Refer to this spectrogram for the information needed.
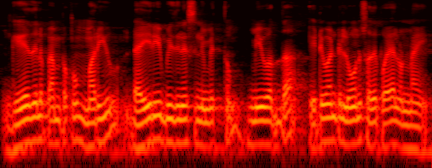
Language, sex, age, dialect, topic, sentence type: Telugu, male, 25-30, Utterandhra, banking, question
